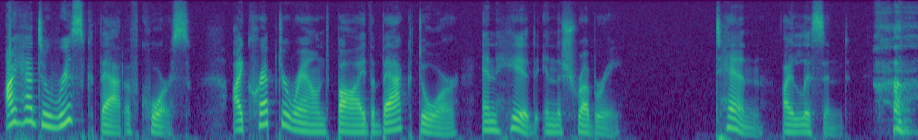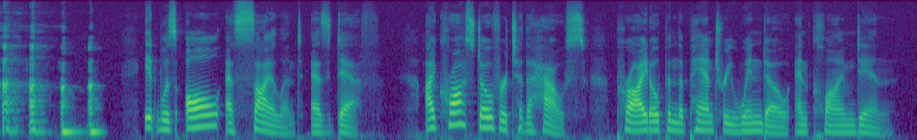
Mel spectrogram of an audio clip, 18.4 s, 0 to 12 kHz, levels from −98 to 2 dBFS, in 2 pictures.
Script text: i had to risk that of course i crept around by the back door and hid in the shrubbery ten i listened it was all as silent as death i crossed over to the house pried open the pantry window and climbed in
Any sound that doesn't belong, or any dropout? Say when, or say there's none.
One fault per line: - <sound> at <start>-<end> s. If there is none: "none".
- laugh at 8.7-10.3 s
